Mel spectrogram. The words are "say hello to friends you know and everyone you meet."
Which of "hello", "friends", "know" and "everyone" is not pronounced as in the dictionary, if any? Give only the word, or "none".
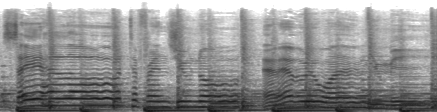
none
